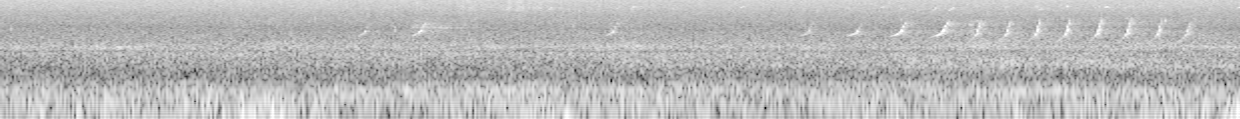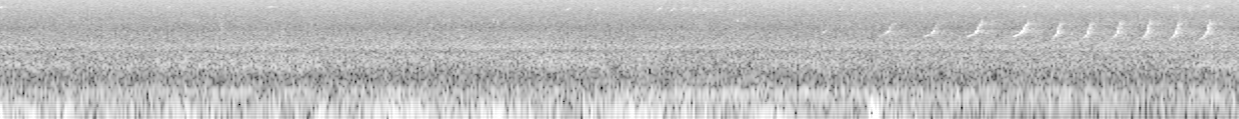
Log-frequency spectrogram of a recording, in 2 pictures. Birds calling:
Northern Cardinal (Cardinalis cardinalis)

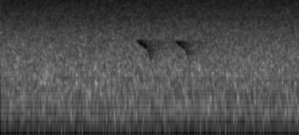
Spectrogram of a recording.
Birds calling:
Black-chested Jay (Cyanocorax affinis)

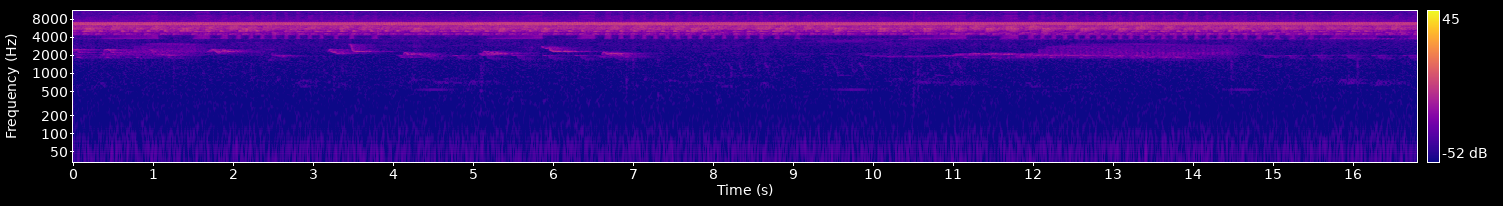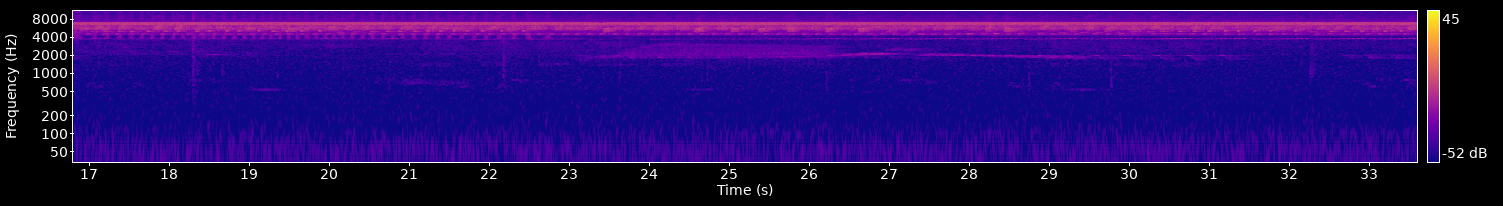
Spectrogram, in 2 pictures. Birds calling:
Goeldi's Antbird (Akletos goeldii), Hauxwell's Thrush (Turdus hauxwelli), Gray-fronted Dove (Leptotila rufaxilla), Thrush-like Wren (Campylorhynchus turdinus), Plumbeous Antbird (Myrmelastes hyperythrus), Rufous-fronted Antthrush (Formicarius rufifrons), unidentified bird, Buff-breasted Wren (Cantorchilus leucotis), Plumbeous Pigeon (Patagioenas plumbea)

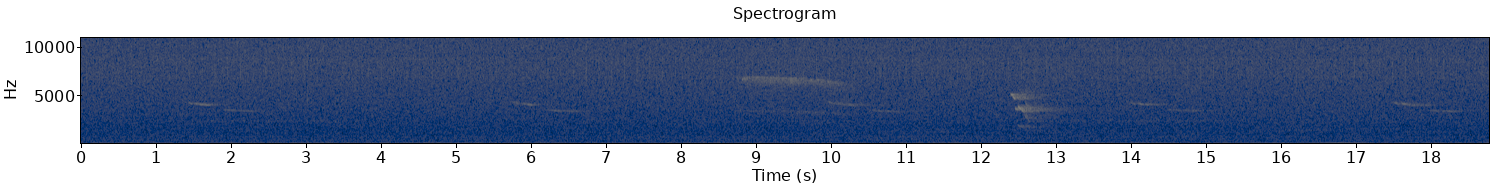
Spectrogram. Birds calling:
Downy Woodpecker (Dryobates pubescens), Northern Flicker (Colaptes auratus), Black-capped Chickadee (Poecile atricapillus)

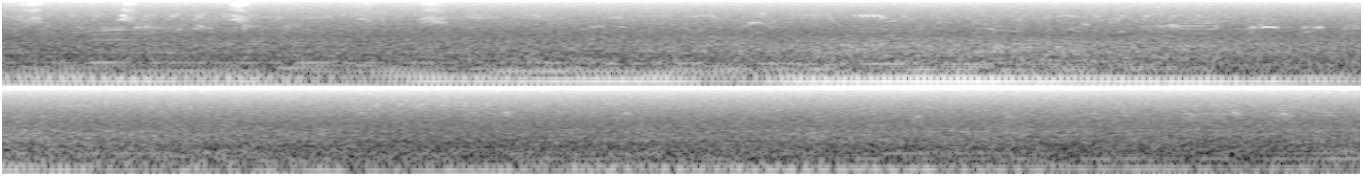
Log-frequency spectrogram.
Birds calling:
Erckel's Francolin (Pternistis erckelii)

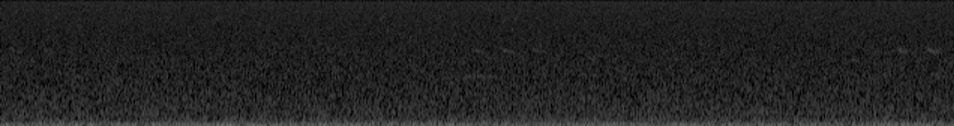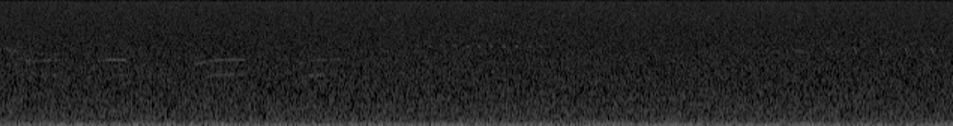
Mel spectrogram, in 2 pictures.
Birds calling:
White-crowned Sparrow (Zonotrichia leucophrys), Rock Wren (Salpinctes obsoletus), Clark's Nutcracker (Nucifraga columbiana)

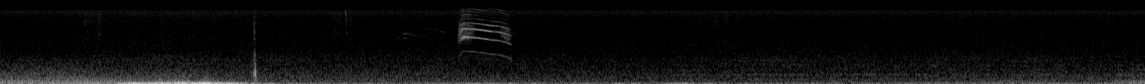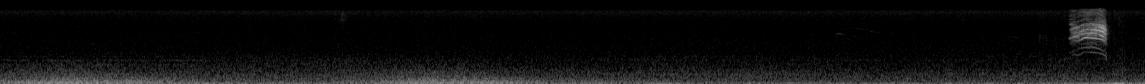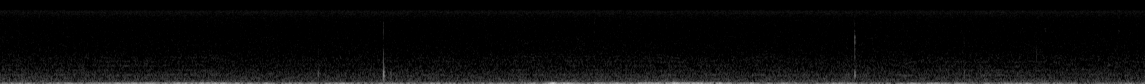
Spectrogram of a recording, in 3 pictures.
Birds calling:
Hawaii Amakihi (Chlorodrepanis virens), Hawaiian Hawk (Buteo solitarius)

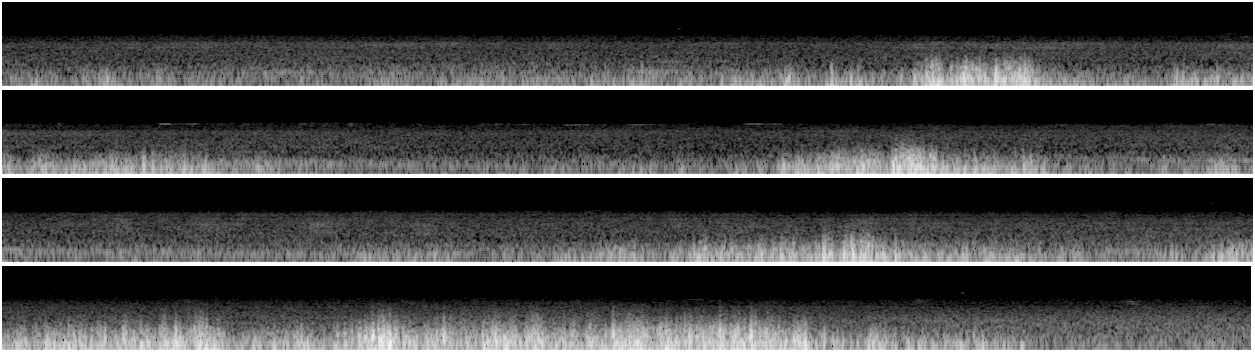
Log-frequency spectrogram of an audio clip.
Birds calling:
Red-winged Blackbird (Agelaius phoeniceus), Canada Goose (Branta canadensis)

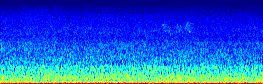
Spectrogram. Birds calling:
Common Yellowthroat (Geothlypis trichas)

